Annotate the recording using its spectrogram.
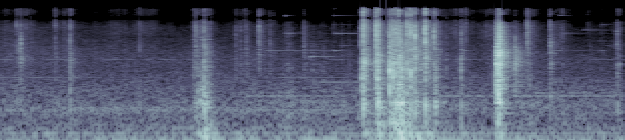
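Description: A tarot deck being shuffled by hand. There is a click about two seconds in, a quick half-second run of fluttering card clicks just after the middle, and a sharp snap near the end.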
